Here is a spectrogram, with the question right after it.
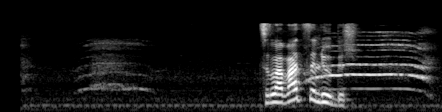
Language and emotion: Russian, neutral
